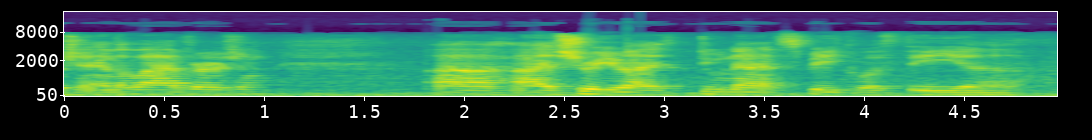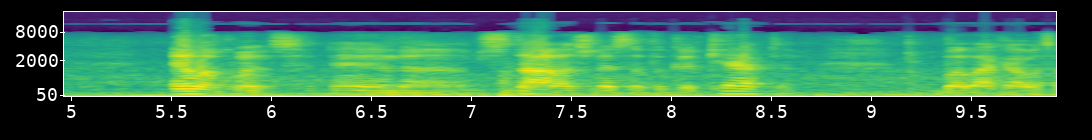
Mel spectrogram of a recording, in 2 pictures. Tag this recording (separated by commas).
Speech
